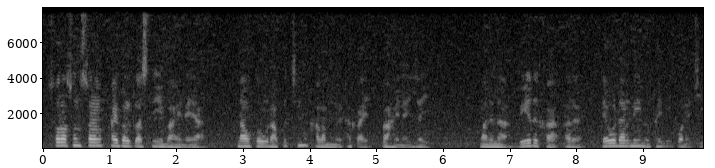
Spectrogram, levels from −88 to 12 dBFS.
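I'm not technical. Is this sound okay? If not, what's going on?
No. The call's noise suppressor is pulling down the room's background hiss throughout. That leaves noise suppressor artifacts: the hiss dips away between words and swells back under them.

The same suppressor is also causing speech cut by the noise suppressor. It mistakes parts of the speech for noise and turns them down. Soft sounds and word endings come out swallowed or faint from 0.09 to 2.47 s, 2.92 to 5.83 s, 6.95 to 8.64 s, and 9.04 s to the end. The first, third and last stretches each lose under a second in total, and the middle one loses about a second and a half.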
